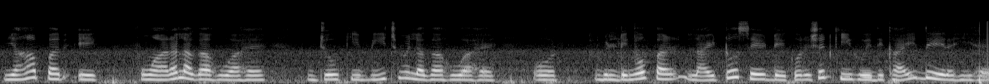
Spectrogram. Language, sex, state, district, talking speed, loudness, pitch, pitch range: Hindi, female, Rajasthan, Jaipur, 160 wpm, -15 LUFS, 220 Hz, 210-245 Hz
